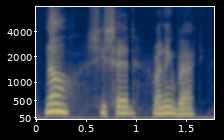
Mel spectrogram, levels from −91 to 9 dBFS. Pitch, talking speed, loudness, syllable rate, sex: 170 Hz, 170 wpm, -20 LUFS, 4.8 syllables/s, male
